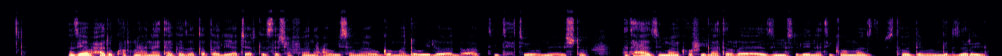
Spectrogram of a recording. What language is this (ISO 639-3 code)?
tir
